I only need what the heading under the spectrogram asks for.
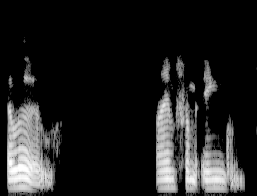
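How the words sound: It is said in an exaggerated stereotypical British accent. "a stereotypical, British accent"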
